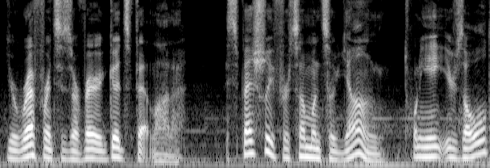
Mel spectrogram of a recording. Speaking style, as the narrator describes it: I said

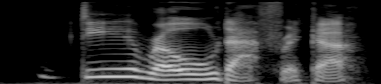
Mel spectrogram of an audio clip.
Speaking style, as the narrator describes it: sighed Polynesia

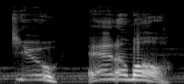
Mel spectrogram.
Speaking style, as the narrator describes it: Marjorie wailed

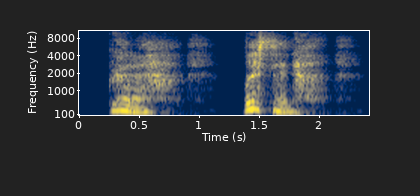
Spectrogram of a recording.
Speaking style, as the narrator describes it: he panted

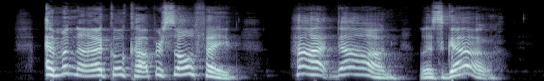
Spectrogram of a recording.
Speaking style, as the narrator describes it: He yelled

